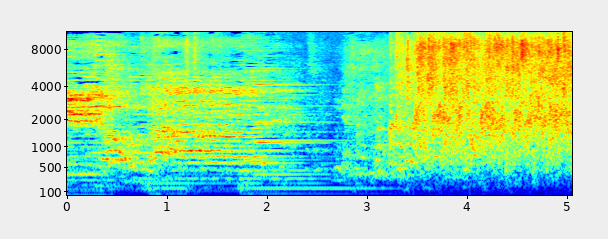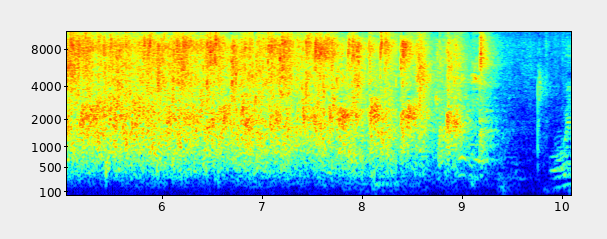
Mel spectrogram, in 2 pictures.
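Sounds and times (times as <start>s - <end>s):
audience applauding: 3.2s - 9.4s.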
